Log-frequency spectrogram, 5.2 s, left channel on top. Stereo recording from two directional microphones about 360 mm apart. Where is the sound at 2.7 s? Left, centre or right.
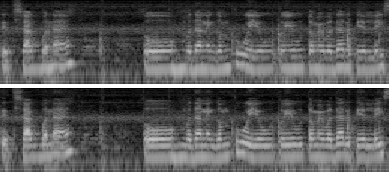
Right.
